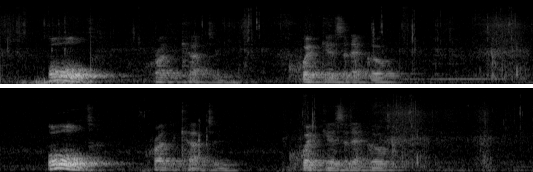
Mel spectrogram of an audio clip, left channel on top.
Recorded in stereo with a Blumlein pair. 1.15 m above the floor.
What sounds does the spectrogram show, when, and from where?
0.5 s a man speaking: 60° right, 1.3 m; by 3.9 s 55° left, 1.2 m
